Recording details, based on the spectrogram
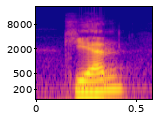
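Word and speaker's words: quién: Quien?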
